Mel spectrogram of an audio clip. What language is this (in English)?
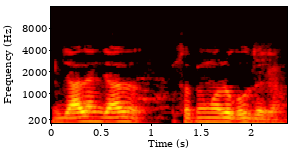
Odia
